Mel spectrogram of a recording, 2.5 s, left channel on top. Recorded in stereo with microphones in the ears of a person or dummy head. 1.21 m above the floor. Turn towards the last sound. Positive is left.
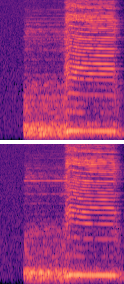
turn(degrees=35)  # may be behind; listen again after turning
